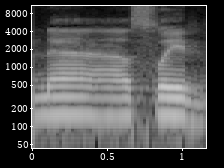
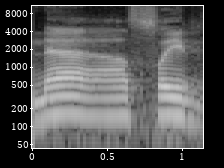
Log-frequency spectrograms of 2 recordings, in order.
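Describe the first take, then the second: The two takes are said the same way.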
